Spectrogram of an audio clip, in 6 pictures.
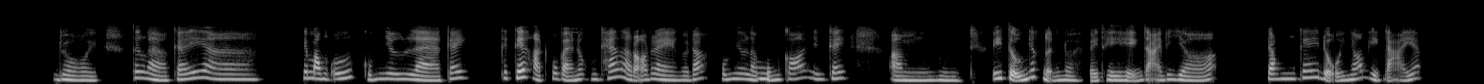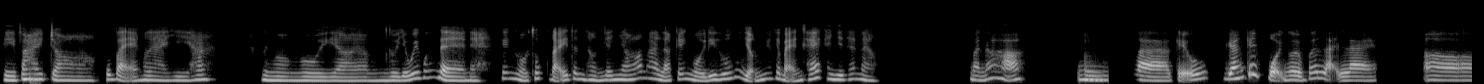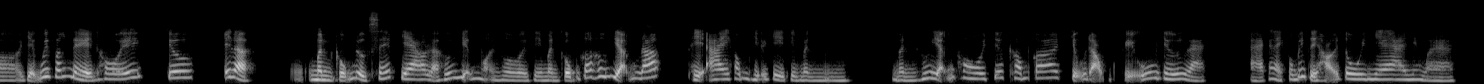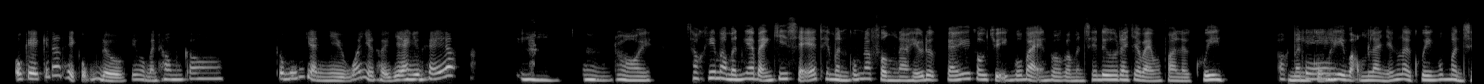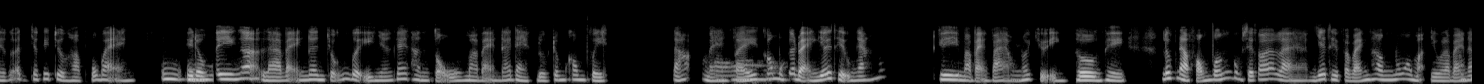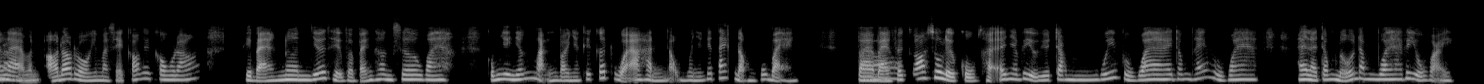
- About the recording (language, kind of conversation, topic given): Vietnamese, advice, Bạn nên chuẩn bị như thế nào cho buổi phỏng vấn thăng chức?
- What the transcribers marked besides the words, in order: tapping; other background noise; unintelligible speech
